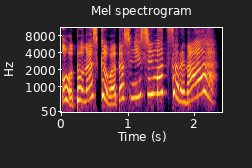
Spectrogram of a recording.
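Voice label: SKILL, Japanese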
